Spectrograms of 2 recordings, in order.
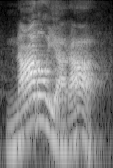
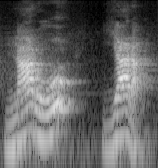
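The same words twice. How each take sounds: First: Comforting call. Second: Drawn-out comforting. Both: Pretend. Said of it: "तो आपने कहा".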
